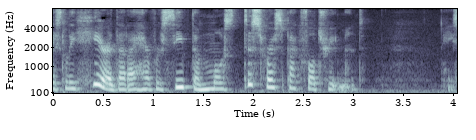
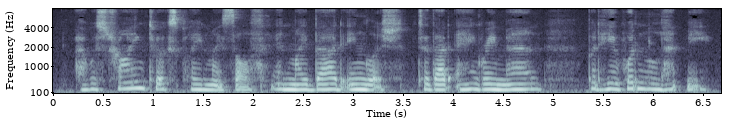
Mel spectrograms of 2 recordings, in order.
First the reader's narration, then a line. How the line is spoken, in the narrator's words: Alberto whispered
